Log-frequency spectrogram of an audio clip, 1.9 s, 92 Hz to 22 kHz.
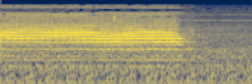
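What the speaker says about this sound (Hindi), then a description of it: "दोस्तों WDP 4D के हॉर्न आपको कैसे लगे भाई" Long sustained blast of a WDP 4D diesel locomotive horn in a train simulation game, loud and steady with layered harmonic tones, then cutting off into train running noise.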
